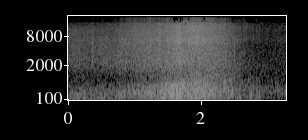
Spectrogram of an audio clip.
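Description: Sea waves surge and break on a beach, a steady broadband wash that swells to a peak midway and then recedes, with some wind noise and no voices.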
